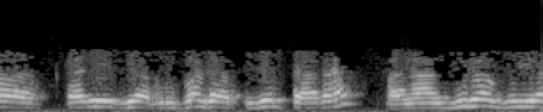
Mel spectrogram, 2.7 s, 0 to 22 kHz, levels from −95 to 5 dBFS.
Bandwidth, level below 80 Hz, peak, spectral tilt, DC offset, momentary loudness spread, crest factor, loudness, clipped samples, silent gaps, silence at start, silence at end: 3.6 kHz; -62 dBFS; -12 dBFS; -2.5 dB/octave; under 0.1%; 3 LU; 14 dB; -25 LUFS; under 0.1%; none; 0 s; 0 s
